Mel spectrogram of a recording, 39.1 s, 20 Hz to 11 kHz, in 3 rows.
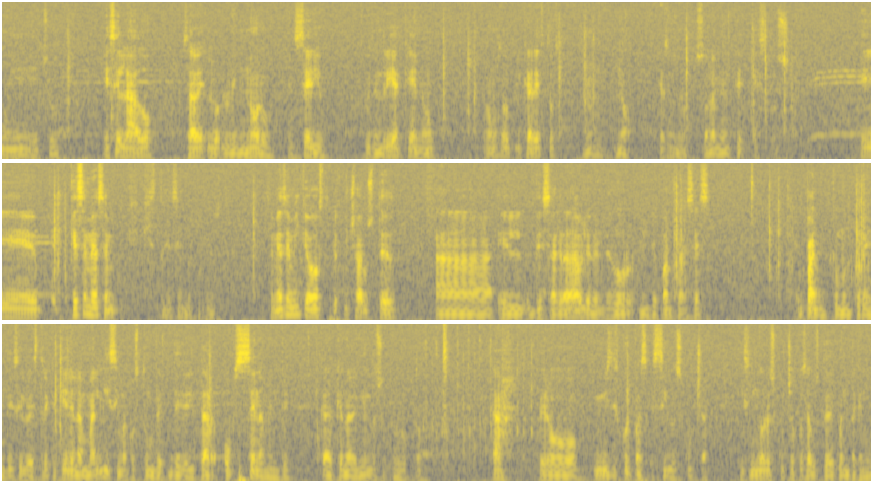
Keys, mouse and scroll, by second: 0.1-0.6 scroll down 4, 0.8-1.1 scroll up 3, 1.1 ctrl+scroll down 2, 1.8 ctrl+middle click, 4.2 click, 5.5 click, 6.9 ctrl+d, 8.7 ctrl+z, 9.2 ctrl+click, 10.0 shift+click, 10.8 shift+click, 11.7 ctrl+shift+d, 12.6-14.4 drag, 13.8 ctrl+z, 16.3 click, 18.1 shift+click, 20.7-23.4 drag, 23.4 alt+Tab, 24.9 alt+Tab, 26.2 alt+Tab, 27.1 alt+Tab, 28.4 click, 29.2-30.9 ctrl+drag, 32.4 Left, 33.8 Up, 36.1 ctrl+scroll up 2, 37.8-38.1 ctrl+scroll down 3, 38.6-39.0 scroll up 2.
